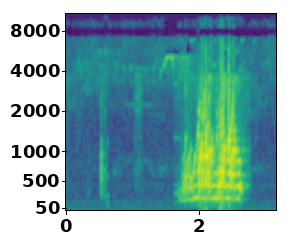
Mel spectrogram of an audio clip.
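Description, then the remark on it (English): Someone gargles water for about a second, a loud bubbling, rattling throat sound with a steady low pitch, preceded by a brief faint click and then quiet. “Are you gargling?”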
